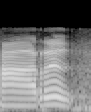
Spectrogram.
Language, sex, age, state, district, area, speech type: Malayalam, female, 18-30, Kerala, Kottayam, rural, read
